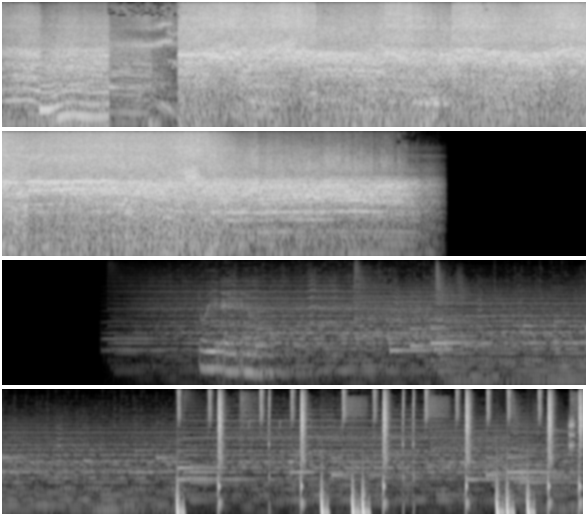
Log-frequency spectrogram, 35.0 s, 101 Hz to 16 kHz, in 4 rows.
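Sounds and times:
car engine revving: 0:00.0 - 0:15.4
tyres squealing and skidding: 0:00.0 - 0:15.4.

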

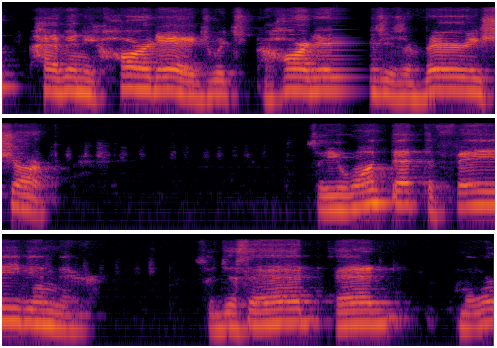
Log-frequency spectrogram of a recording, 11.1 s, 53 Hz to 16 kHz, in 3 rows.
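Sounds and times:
brush scratching on paper: 0:02.7 - 0:09.5.

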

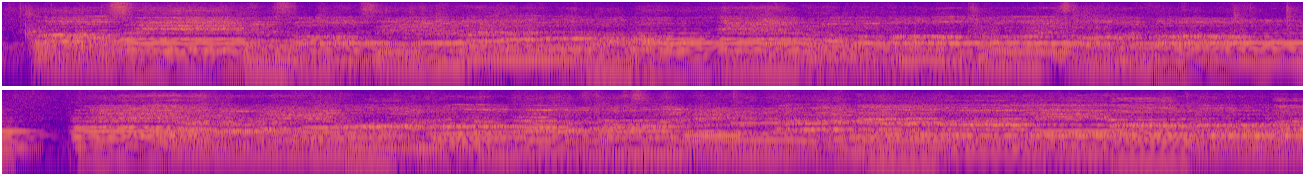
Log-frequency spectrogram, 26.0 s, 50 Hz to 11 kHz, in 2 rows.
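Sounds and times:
choir singing in held chords: 0:00.0 - 0:26.0.

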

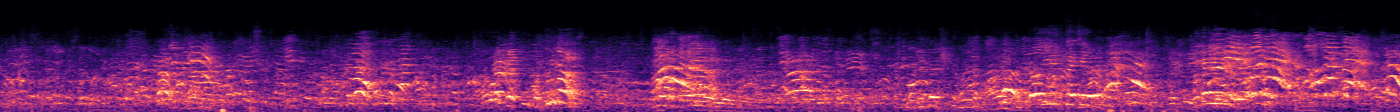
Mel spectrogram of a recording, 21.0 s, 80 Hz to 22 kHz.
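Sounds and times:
voices calling and shouting: 0:00.0 - 0:21.0.

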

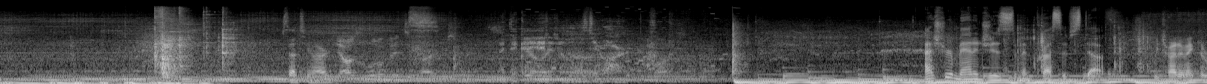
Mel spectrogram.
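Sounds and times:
low pulse background music: 0:00.0 - 0:12.0
sharp clatter of robot shoved: 0:01.5 - 0:02.4.

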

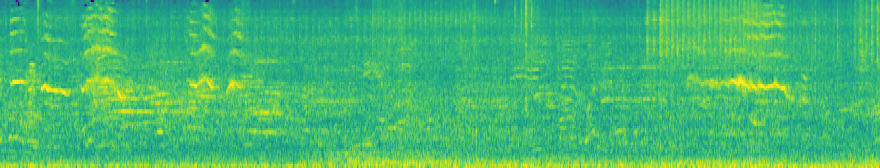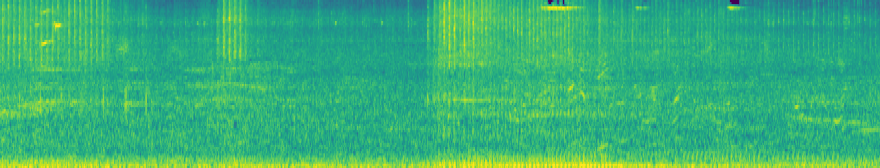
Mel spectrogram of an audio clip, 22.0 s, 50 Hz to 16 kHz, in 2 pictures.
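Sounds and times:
faint distant voices: 0:00.0 - 0:22.0.

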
